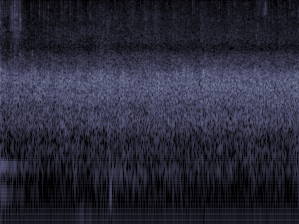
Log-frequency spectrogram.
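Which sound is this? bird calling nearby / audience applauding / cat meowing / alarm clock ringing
audience applauding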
